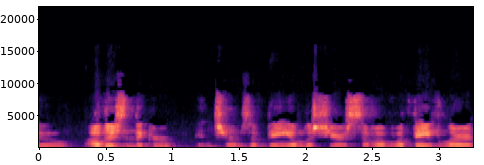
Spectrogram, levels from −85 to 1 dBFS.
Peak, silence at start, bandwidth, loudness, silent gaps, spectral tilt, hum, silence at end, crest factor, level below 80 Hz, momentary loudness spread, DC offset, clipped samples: -4 dBFS; 0 s; 11.5 kHz; -21 LUFS; none; 1 dB/octave; none; 0 s; 20 dB; -64 dBFS; 12 LU; under 0.1%; under 0.1%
